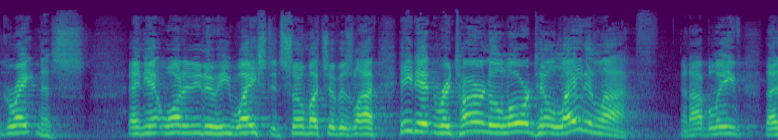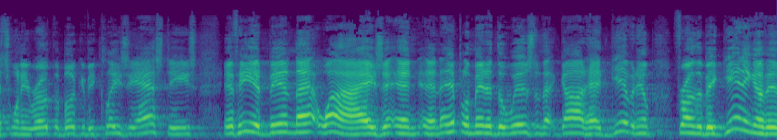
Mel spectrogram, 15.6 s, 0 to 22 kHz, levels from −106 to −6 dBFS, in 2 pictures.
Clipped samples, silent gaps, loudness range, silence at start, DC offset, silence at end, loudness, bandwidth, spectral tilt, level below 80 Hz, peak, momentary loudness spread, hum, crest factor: under 0.1%; none; 8 LU; 0 s; under 0.1%; 0 s; -31 LUFS; 14 kHz; -5 dB/octave; -82 dBFS; -12 dBFS; 12 LU; none; 18 dB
